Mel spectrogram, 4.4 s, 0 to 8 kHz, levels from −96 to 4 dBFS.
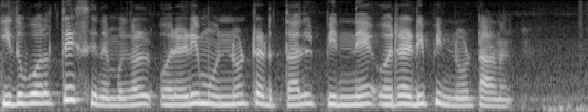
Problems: background sounds at intervals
